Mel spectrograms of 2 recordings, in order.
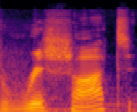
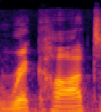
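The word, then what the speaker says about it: Richat: In the first couple uh I just want to say it's Rishot. I used to call it Rickot. I was mispronouncing it.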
